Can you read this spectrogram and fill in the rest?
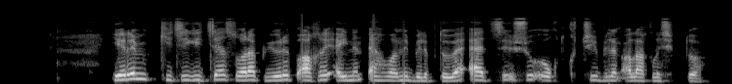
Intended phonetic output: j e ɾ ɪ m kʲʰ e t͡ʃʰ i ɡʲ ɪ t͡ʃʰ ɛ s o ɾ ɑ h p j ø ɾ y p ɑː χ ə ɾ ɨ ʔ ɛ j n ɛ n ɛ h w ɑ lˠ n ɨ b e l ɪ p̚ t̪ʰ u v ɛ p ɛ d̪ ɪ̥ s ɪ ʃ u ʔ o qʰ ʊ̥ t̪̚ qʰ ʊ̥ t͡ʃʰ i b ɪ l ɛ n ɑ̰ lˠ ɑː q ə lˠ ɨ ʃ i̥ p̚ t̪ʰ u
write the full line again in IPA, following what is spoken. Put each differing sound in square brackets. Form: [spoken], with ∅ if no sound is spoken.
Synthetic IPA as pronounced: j e ɾ ɪ m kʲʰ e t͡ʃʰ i ɡʲ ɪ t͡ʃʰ ɛ s o ɾ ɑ [∅] p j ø ɾ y p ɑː χ ə ɾ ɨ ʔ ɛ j n ɛ n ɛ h w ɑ lˠ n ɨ b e l ɪ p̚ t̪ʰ u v ɛ [ʔ] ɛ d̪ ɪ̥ s ɪ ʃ u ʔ o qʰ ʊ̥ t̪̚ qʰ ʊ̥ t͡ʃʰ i b ɪ l ɛ n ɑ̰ lˠ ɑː q ə lˠ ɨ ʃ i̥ p̚ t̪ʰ u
